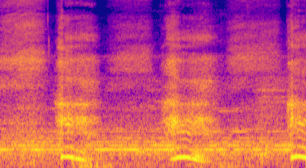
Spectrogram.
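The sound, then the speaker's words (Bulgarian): Bhastrika pranayama breathing with deep inhales and forceful, sharp exhales: a few breathy whooshes about two seconds apart, set over a soft, steady tone. “Дишване, издишване. Дълбоко вдишвай, рязко издишвай.”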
